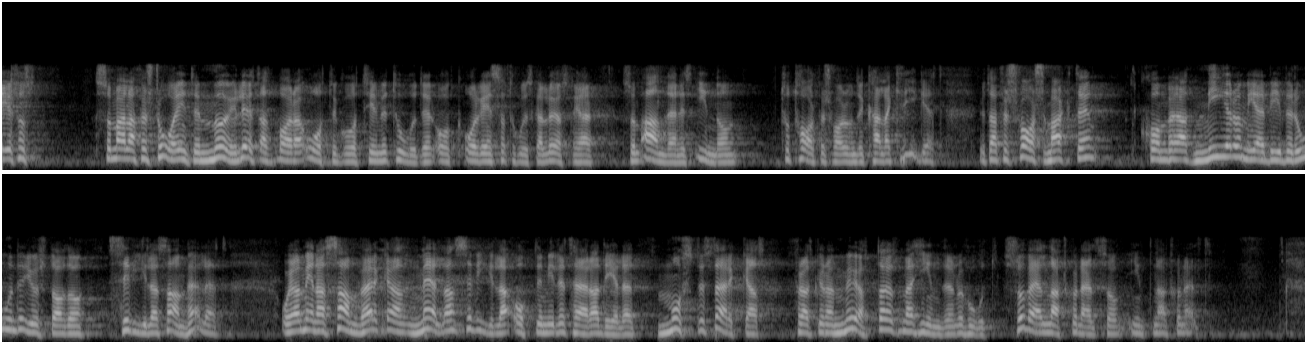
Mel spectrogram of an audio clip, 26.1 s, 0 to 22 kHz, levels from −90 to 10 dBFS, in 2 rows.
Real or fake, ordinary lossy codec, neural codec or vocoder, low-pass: fake; none; vocoder, 22.05 kHz, 80 mel bands, WaveNeXt; 5.4 kHz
